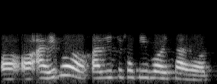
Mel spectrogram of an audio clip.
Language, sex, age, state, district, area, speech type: Assamese, female, 30-45, Assam, Morigaon, rural, conversation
